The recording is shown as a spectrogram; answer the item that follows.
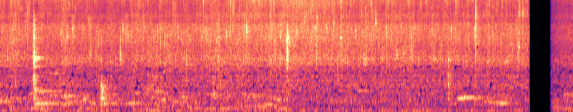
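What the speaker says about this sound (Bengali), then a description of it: "এখানে পেঁয়াজ আর লঙ্কাটা দিয়ে দিলাম। এটা হালকা পরিমাণে লাল করব।" Chopped onion and green chilli sizzle steadily in a pan, with a few sharp clicks of stirring scattered through a continuous hiss, then a brief break in sound near the end.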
